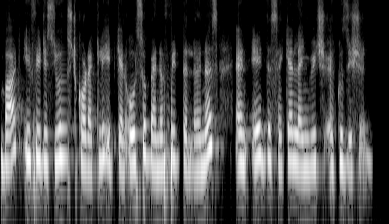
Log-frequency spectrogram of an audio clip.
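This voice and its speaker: A woman's high-pitched voice with a dark, mellow tone, dry and close with no echo. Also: long, frequent pauses. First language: Malay. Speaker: university student. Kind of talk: class presentation.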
